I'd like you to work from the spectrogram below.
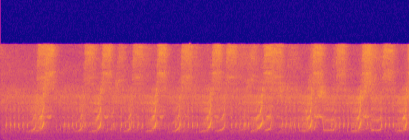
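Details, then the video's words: Summer cicada chorus by a small stream in Japan, a rasping high buzz swelling in rising sweeps about once per second, layered over a continuous shrill insect drone with soft water murmur beneath. "小川の流れと蝉の声 自然音 ～夏～ Japan Sound of nature Cicada's voice"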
